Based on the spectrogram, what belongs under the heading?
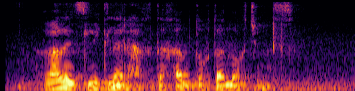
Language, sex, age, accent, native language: Uzbek, male, 18-24, Farg'ona, Uzbek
